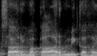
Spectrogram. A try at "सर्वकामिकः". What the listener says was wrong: Not karmika. Kamika only. Sarvakamikah only. There is no karmikah. Sarvakamaha, that one who desires everything.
